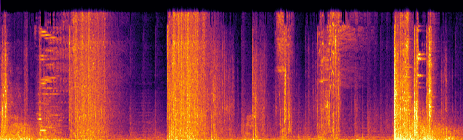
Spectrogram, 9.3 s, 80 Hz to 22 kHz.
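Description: Gunfire in The Outer Worlds 2 video game: bursts of shots and mechanical clatter come in several loud clusters with brief lulls, the final blast the sharpest, and no talking.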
